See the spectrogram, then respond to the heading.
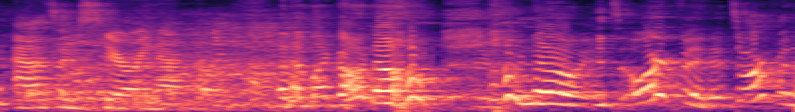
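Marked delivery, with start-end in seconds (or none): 1.7-4.0 loud, high-pitched alarm, played for laughs; mock panic. Stoned panic at seeing the woman.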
